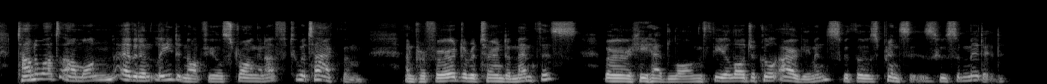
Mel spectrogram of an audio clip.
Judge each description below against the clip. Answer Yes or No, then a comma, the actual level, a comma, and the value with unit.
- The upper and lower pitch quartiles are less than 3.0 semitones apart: No, average, 4.6 semitones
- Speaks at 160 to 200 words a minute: Yes, average, 165 wpm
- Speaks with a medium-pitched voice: Yes, medium, 155 Hz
